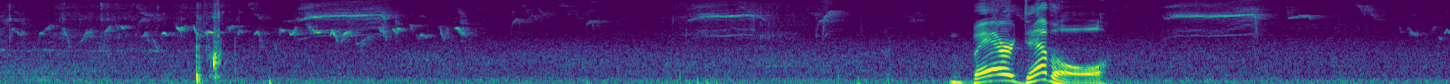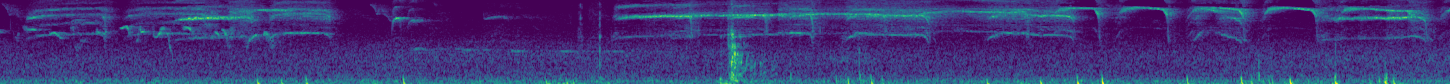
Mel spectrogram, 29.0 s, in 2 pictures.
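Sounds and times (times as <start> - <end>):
songbirds chirping and warbling: 0.0 - 9.4
outdoor background noise: 0.0 - 29.0.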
